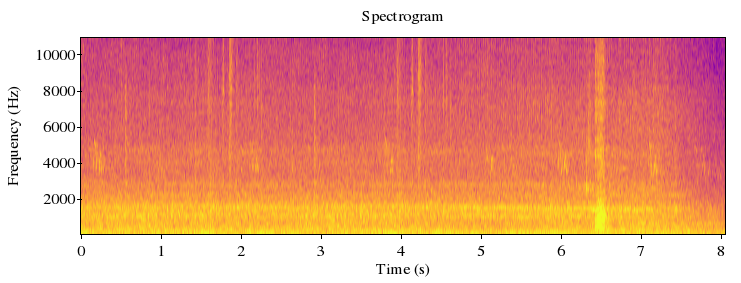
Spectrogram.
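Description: Engine of an old Paykan sedan running steadily as the car drives up and comes to a stop, with one short loud knock about six and a half seconds in.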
